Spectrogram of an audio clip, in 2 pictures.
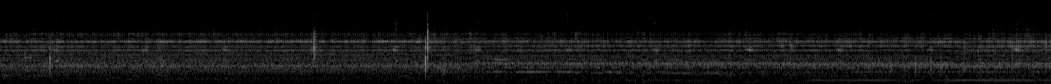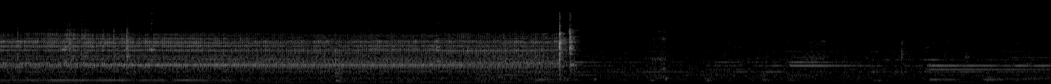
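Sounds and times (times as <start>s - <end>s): small electric machine humming: 0.0s - 16.3s.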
